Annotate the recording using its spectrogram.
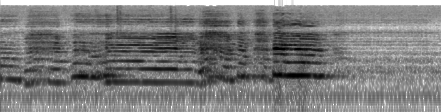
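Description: A young man wails and sobs loudly nearby.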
